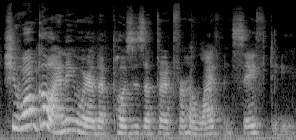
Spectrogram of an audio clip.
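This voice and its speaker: A woman's voice: mid-range voice, sing-song, fast. A young woman playing an anxious, skeptical student friend in scripted drama dialogue. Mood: grudging. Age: young adult.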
